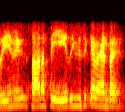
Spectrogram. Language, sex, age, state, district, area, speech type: Malayalam, male, 18-30, Kerala, Idukki, rural, conversation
